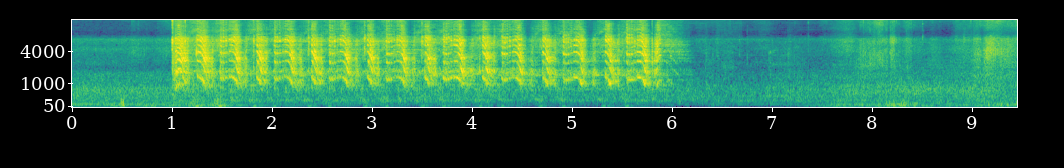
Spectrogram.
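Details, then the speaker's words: Brand new Indian FTR motorcycle in cold weather: about five seconds of rapid even starter whirring that never catches; cranks but won't fire, and Indian told the owner it needs at least 50 degrees to start. "After numerous attempts to start my brand new motorcycle, which Indian informed me that the bike needs at least 50 degrees to start."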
